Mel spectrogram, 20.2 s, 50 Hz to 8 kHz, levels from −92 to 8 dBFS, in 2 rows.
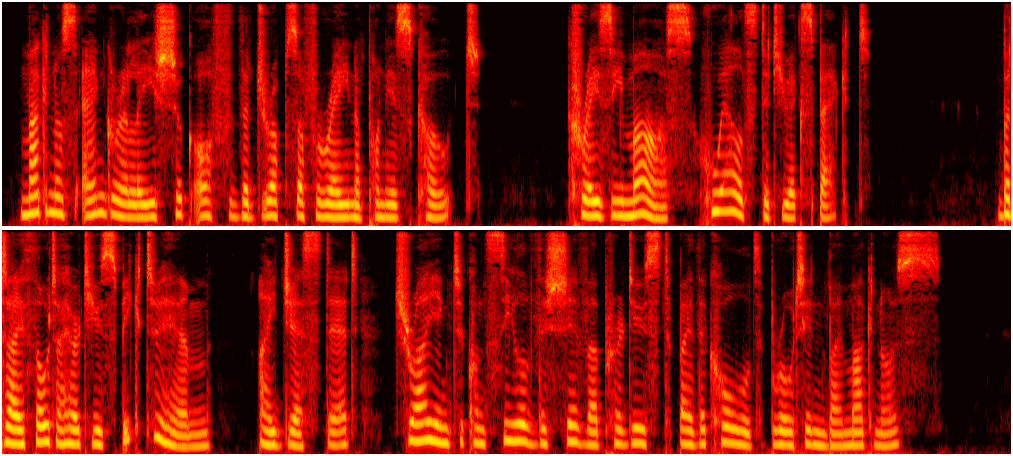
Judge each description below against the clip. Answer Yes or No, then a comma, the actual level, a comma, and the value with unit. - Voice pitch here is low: No, medium, 185 Hz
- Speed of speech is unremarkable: No, slow, 125 wpm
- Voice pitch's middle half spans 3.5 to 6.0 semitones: No, average, 3.1 semitones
